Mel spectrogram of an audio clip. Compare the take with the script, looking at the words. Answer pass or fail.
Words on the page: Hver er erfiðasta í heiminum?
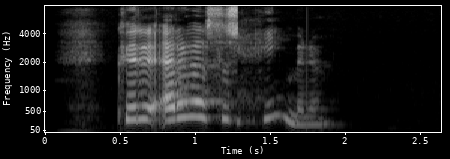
pass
